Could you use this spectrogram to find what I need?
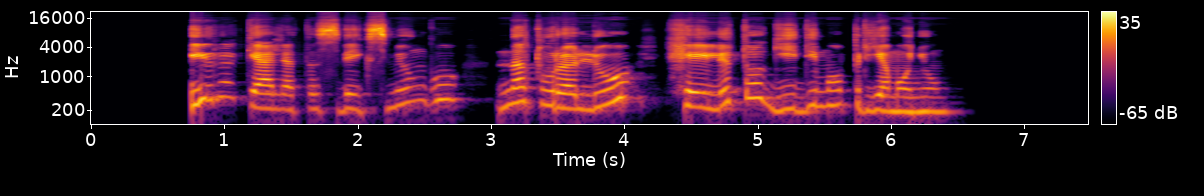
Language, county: Lithuanian, Marijampolė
